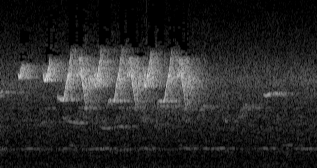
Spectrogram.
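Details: Himalayan cutia building and flattening its nest in India, heard close up: a quick series of thin, very high chittering notes over roughly two seconds, against steady background hiss.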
